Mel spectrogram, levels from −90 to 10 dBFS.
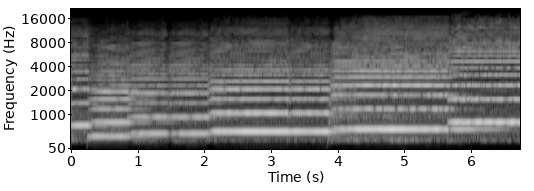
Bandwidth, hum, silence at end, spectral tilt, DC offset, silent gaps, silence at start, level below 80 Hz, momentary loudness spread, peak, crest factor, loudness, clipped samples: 16 kHz; none; 0 s; 3 dB/octave; under 0.1%; none; 0 s; under -90 dBFS; 9 LU; -4 dBFS; 12 dB; -14 LUFS; under 0.1%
